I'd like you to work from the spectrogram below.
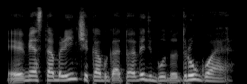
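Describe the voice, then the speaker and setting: A woman reading the lines of a young man, a cocky and affectionate fiancé who speaks unhurried and smug. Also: mid-range voice, gravelly, darkish tone, no room sound, studio quality, close to an everyday voice.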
